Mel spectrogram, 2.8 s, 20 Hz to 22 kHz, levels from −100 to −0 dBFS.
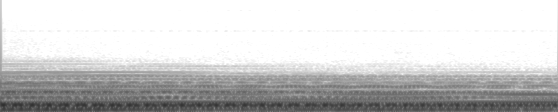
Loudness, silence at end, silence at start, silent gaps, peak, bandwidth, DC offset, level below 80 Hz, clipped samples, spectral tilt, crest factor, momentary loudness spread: -29 LUFS; 0 s; 0 s; none; -16 dBFS; 2.4 kHz; under 0.1%; -50 dBFS; under 0.1%; -13.5 dB/octave; 12 dB; 4 LU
